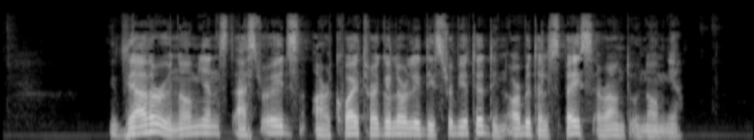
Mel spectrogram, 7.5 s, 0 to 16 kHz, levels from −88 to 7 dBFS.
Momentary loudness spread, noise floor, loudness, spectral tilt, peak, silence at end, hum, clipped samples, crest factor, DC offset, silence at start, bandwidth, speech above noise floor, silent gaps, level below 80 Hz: 9 LU; -68 dBFS; -21 LUFS; -4.5 dB/octave; -2 dBFS; 0.7 s; none; under 0.1%; 20 dB; under 0.1%; 1.1 s; 11.5 kHz; 47 dB; none; -48 dBFS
